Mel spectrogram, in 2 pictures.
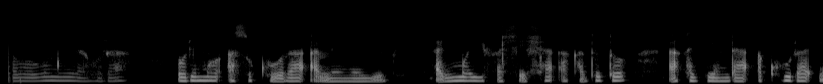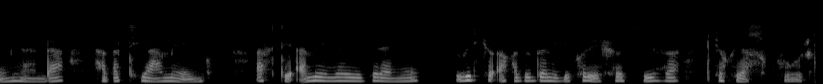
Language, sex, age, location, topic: Kinyarwanda, female, 18-24, Kigali, health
